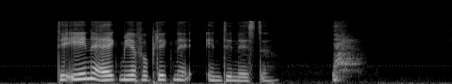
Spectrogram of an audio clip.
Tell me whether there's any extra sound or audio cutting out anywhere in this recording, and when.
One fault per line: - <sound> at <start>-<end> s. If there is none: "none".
- bark at 3.3-3.7 s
